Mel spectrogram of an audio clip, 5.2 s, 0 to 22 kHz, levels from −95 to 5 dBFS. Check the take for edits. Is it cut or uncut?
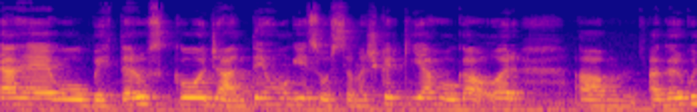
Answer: uncut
